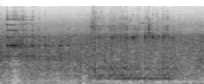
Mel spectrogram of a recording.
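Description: Peanuts clatter into a metal wok.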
